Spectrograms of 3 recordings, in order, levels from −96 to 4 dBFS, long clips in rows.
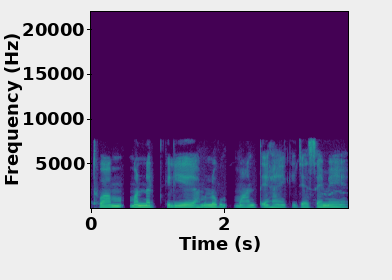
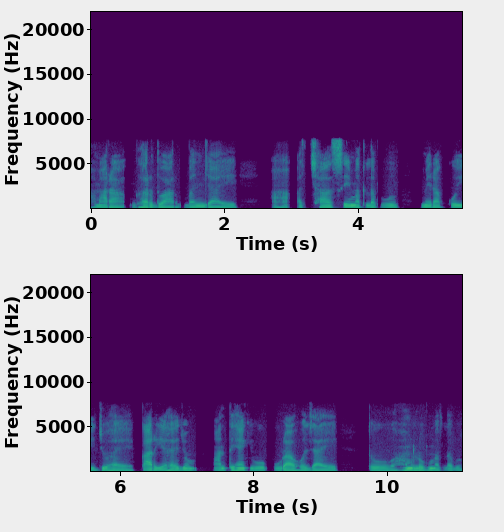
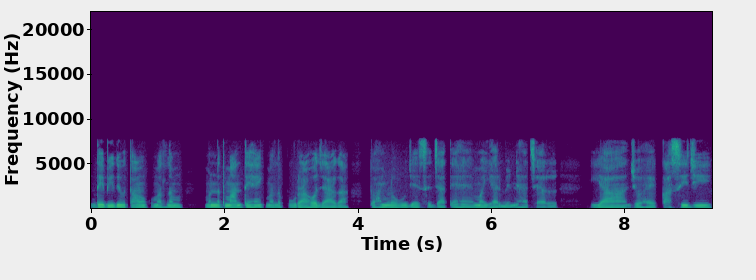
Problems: constant background noise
